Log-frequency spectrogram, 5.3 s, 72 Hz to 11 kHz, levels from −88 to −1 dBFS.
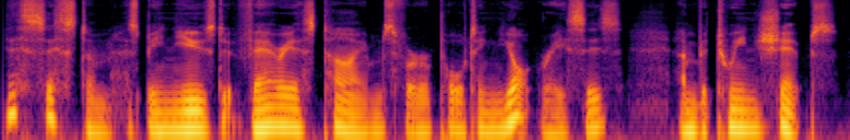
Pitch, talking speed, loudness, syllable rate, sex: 100 Hz, 170 wpm, -19 LUFS, 4.5 syllables/s, male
